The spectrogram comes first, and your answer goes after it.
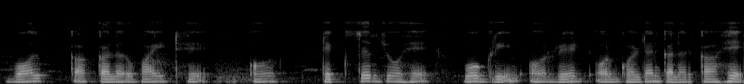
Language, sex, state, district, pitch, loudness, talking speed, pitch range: Hindi, male, Bihar, Saran, 125 Hz, -33 LUFS, 160 wpm, 120-130 Hz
